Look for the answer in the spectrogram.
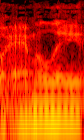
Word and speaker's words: amylase: Oh, amylase.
